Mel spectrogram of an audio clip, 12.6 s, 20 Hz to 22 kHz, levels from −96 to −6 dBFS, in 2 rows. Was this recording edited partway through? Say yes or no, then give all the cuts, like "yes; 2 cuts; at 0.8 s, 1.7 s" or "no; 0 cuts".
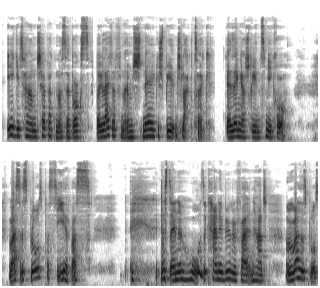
yes; 2 cuts; at 1.8 s, 4.2 s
